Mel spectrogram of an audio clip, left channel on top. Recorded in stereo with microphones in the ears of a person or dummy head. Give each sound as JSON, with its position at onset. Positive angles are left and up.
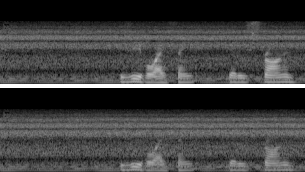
{"t": 0.0, "sound": "a drone", "side_deg": -15}
{"t": 1.2, "sound": "a man speaking", "side_deg": 70}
